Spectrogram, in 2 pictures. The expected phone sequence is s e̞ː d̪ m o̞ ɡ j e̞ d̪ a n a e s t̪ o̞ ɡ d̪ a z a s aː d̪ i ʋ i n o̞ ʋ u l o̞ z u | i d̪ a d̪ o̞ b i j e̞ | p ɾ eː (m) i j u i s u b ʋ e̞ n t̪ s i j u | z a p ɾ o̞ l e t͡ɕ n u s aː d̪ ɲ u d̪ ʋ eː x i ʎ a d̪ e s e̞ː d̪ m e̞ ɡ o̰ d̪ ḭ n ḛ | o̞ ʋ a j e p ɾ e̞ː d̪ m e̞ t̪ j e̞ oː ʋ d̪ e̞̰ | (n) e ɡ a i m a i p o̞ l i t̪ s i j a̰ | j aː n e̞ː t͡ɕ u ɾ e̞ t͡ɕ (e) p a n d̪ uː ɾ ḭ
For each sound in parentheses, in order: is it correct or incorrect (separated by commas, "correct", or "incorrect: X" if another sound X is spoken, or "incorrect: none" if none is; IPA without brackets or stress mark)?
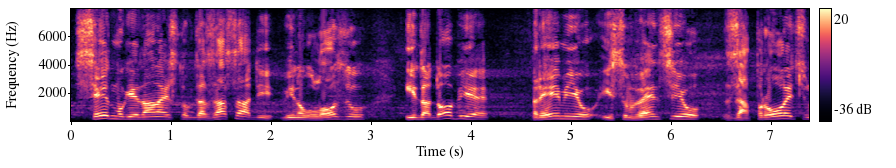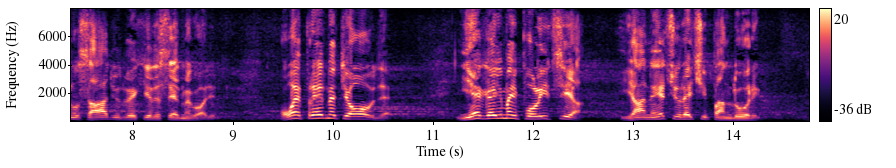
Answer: correct, incorrect: ɲ, incorrect: i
